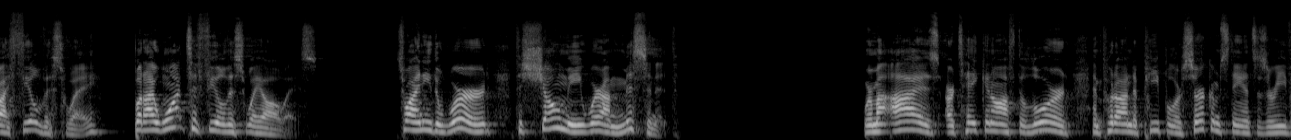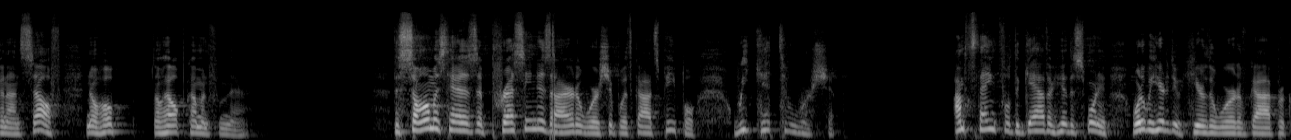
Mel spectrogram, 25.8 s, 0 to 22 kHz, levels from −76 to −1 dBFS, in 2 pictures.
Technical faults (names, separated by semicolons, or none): chunks out of order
